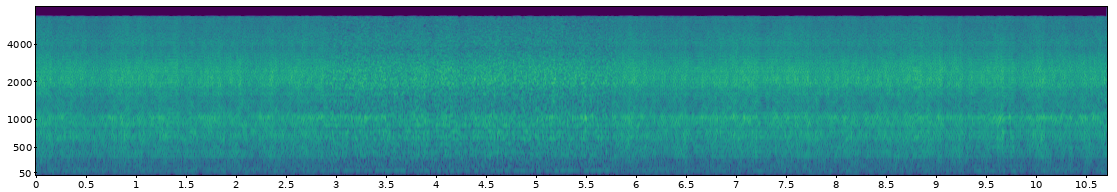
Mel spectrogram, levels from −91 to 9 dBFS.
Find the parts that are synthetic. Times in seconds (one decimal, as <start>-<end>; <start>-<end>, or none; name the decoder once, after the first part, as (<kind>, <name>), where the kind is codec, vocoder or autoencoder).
0.0-2.9 (vocoder, Vocos); 5.8-10.7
